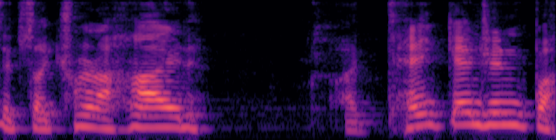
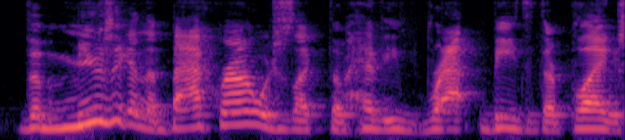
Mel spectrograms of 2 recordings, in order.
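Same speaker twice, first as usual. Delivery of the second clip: ordinary talk, nothing marked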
